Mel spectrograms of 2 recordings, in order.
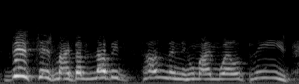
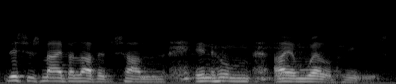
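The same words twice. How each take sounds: First: Bursting out with joy, a little higher; spontaneous cry of joy. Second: Slow, softer, calm English civil servant voice. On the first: God to his Son at baptism, joyful outburst. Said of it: "burst out in a kind of spontaneous cry". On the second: God mocked as a calm English official, slow and soft. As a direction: say it like an unmoved official, quietly and slowly. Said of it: "in a very calm English way". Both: Retold or imitated.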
